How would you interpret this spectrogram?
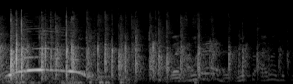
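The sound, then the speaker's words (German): In the dressing room of the football team Two Stripes United before its first match, a small group bursts into applause, with quick, uneven claps and a rising whoop near the start. The clapping thins out and fades over about three seconds. “Einmal Applaus bitte für die Frischer.”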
